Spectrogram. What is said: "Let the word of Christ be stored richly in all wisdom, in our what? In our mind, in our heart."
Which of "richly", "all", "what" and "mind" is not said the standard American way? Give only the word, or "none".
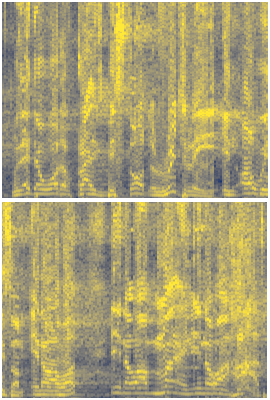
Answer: none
